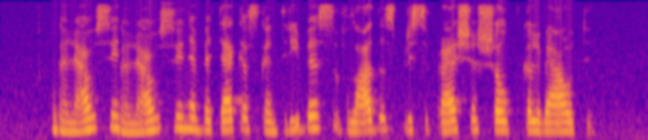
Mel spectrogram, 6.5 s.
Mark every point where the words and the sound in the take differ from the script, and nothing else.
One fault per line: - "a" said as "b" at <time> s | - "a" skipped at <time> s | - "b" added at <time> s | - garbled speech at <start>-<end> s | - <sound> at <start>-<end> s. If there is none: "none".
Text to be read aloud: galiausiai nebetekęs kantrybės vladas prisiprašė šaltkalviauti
- "galiausiai" added at 1.2 s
